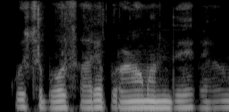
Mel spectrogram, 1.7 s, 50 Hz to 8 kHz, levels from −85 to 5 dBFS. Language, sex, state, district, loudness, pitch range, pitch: Hindi, male, Bihar, Jahanabad, -34 LUFS, 125-130 Hz, 130 Hz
